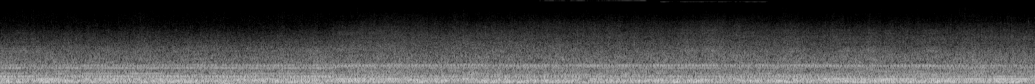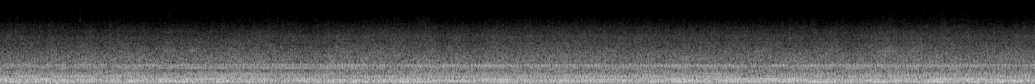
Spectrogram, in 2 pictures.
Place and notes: Oostende, Belgique - Shuttle boat
The Oostende harbor is quite big. In aim to help the pedestrian to go on the other side of the city, called Vismijn (literally it means the fish mine), there's a shuttle boat. Recording of the boat on a winter foggy morning, crossing the harbor.
Oostende, Belgium, 16 November 2018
